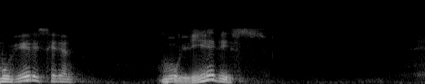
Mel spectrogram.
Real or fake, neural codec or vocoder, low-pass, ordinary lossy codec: fake; codec, 16 kHz, 0.8 kbps, ZipCodec; 5.4 kHz; Opus, 32 kbps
